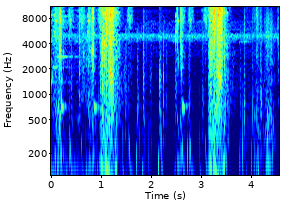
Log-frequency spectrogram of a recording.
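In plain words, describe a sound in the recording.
A pickaxe strikes metal with loud, ringing clangs.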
